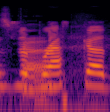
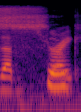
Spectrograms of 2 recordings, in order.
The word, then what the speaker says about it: Zebstrika: I've been saying Zabreska this whole damn time, and it's Zebstrika.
